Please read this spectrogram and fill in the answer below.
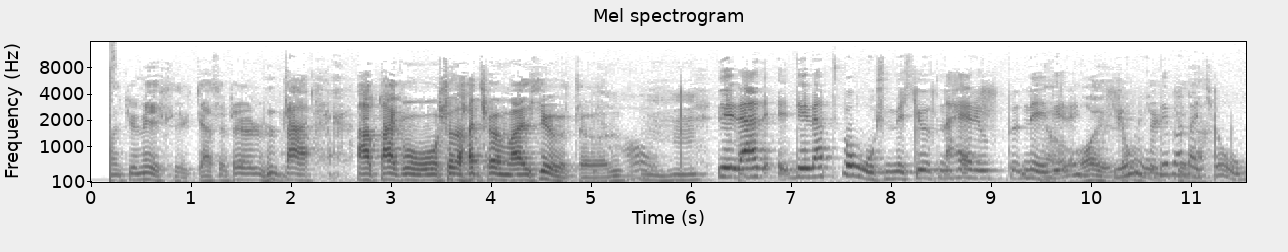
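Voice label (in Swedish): Gunnarsjö Västergötland, dialekter; Svenska sagor; Folkminnen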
